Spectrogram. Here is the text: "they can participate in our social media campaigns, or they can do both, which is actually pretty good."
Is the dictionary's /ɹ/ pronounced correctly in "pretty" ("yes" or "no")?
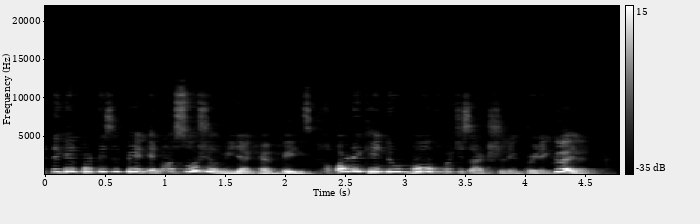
yes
